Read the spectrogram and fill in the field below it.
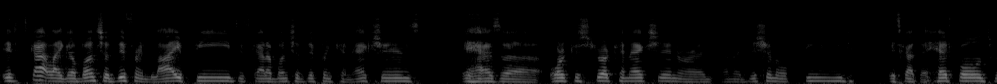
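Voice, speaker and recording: A man hosting a casual gadget vlog, rambling with lots of restarts as he explains his setup. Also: a little high. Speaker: channel host.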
